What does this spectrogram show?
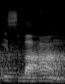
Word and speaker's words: ইস্পাহান: আমরা প উচ্চারণ করি ইস্পাহান, আরবিতে এটা উচ্চারণ হয় না। আরবিতে হয় আল আসবাহানি, বা উচ্চারণ হয় ইসবাহান বা আসবাহানি।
